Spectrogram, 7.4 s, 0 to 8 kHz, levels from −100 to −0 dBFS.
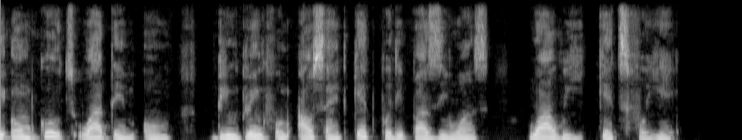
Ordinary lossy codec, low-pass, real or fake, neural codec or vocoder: none; none; fake; codec, 16 kHz, 8 kbps, FreqCodec, larger model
